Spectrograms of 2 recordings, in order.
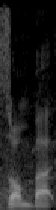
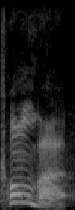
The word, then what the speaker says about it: Zombat: I'm talking like a round or something between him and Zombat. Shouts to you, Zombat, in the States. Probably watching here now. Probably saying it's pronounced Kombat. No, he told me it was Zombat.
